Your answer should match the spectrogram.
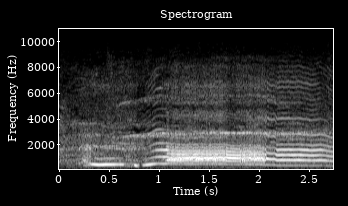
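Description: Loud, high-pitched crying with sustained wailing and sobbing that shifts in pitch, heard alone without talk.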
